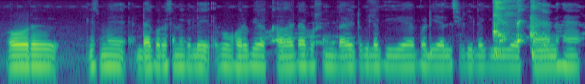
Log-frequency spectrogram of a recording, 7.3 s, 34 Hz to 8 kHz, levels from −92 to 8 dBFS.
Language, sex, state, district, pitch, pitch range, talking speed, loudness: Hindi, male, Uttar Pradesh, Saharanpur, 110 Hz, 105-110 Hz, 165 wpm, -19 LUFS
